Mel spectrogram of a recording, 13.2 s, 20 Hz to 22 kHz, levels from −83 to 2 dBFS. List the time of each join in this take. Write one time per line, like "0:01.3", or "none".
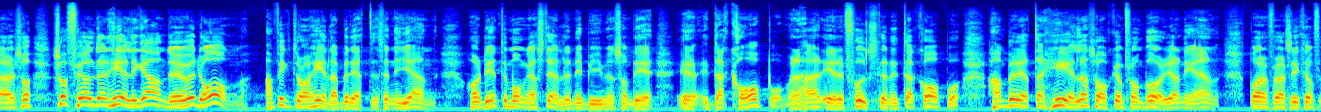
0:02.7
